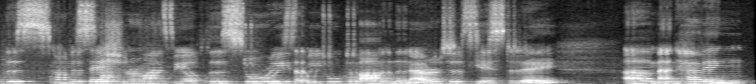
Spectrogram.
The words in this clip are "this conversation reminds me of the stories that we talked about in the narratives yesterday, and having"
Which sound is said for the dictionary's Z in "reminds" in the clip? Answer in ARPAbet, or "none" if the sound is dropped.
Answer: Z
